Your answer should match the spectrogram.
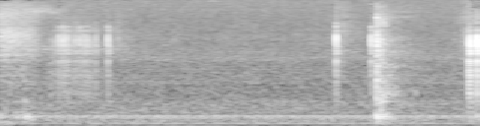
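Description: Steady low electrical hum and faint hiss on the recording, with a short click near the end.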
